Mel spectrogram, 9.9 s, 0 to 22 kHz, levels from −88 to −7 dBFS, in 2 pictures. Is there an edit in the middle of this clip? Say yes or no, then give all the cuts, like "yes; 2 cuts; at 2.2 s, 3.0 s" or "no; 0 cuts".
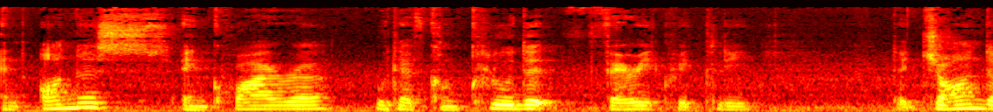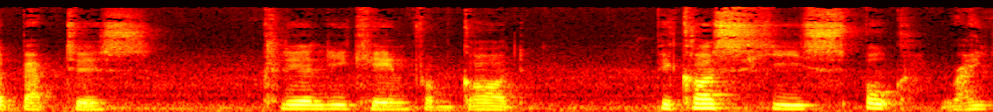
no; 0 cuts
